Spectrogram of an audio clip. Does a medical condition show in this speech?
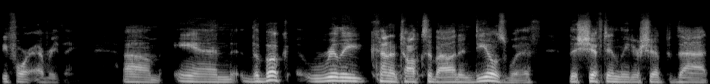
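No.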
